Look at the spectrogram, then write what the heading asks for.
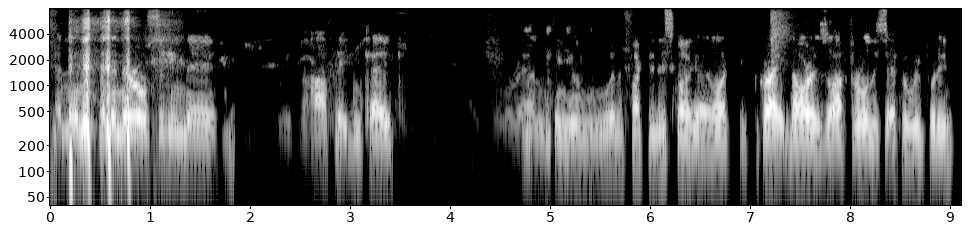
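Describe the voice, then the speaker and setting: A man's voice: mid-range voice, level tone, moderate pace, vocal fry, dark tone, husky, no echo, rough recording. A man in a casual group chat throwing in wry joking asides.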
